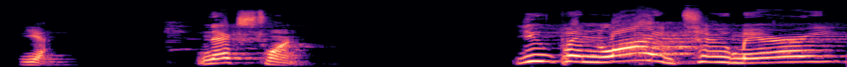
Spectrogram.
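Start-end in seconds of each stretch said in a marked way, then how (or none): 2.6-4.1 high, urgent alarmist headline; dramatic raised-pitch email alert; all-caps alarm. Acted. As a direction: read it out like an all-caps warning. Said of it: "All caps, exclamation point".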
